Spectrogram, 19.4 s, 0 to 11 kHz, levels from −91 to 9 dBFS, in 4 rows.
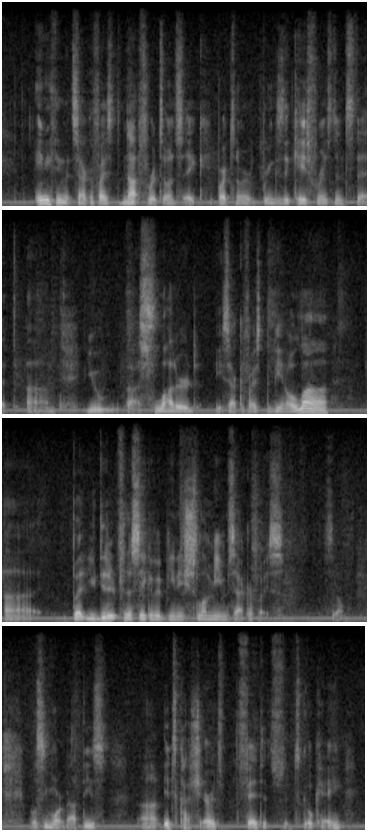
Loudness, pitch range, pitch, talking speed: -29 LUFS, 115-120 Hz, 120 Hz, 165 wpm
